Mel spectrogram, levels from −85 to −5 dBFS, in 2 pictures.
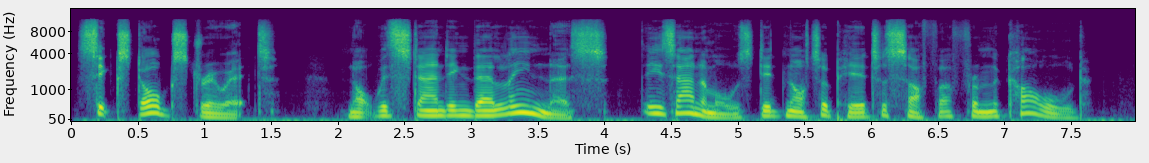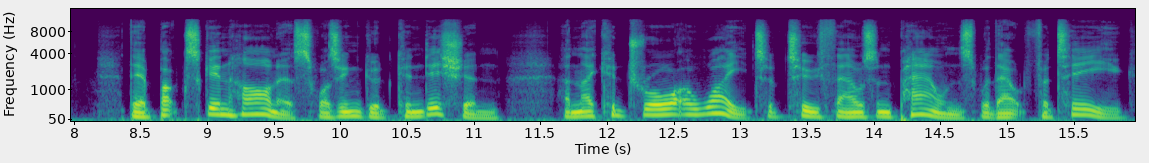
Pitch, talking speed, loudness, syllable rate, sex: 115 Hz, 135 wpm, -19 LUFS, 3.8 syllables/s, male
